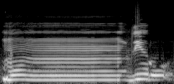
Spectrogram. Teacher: اس میں بھی آواز کو گھمانا ہے، ناک میں چھپانا ہے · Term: اخفا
